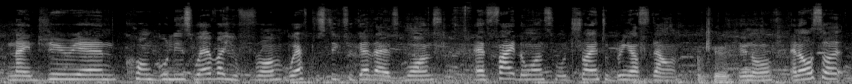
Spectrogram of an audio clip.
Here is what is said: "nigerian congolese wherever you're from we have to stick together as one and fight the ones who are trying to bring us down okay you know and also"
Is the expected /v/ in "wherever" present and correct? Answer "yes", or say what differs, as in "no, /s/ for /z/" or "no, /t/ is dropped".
yes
